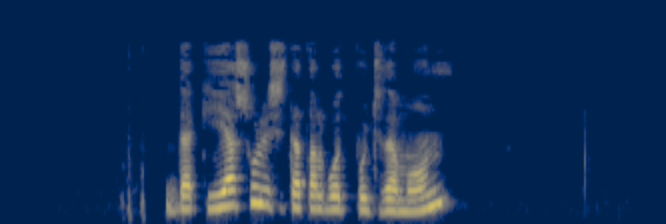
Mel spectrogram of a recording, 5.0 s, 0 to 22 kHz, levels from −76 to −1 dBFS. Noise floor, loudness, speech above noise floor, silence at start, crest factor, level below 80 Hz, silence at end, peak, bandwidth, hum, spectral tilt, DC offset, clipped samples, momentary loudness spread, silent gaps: -75 dBFS; -22 LUFS; 54 dB; 1.25 s; 22 dB; -74 dBFS; 1.65 s; -4 dBFS; 11.5 kHz; none; -5 dB/octave; under 0.1%; under 0.1%; 7 LU; none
